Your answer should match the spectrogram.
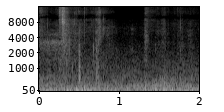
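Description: Bryant 594DNX condensing unit running, a steady low hum from its Copeland scroll compressor, which is wrapped in a sound blanket, and its GE two-blade fan. A few light footsteps on gravel sound over it.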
